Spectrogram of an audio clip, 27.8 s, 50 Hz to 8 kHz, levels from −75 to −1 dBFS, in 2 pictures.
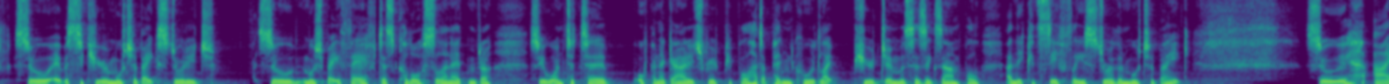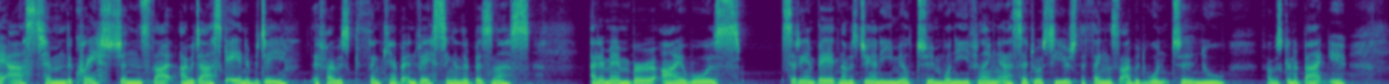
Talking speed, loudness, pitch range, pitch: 205 wpm, -18 LUFS, 145-165 Hz, 150 Hz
